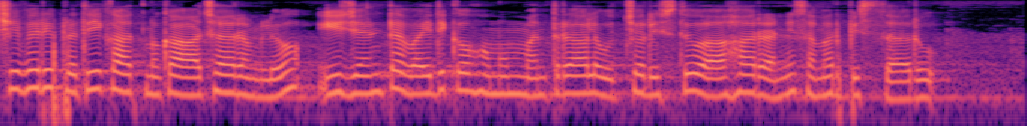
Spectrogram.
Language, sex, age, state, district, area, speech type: Telugu, female, 30-45, Andhra Pradesh, Chittoor, urban, read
